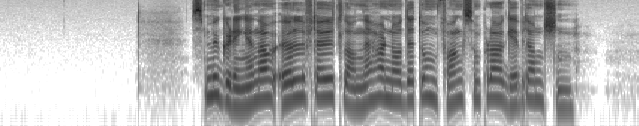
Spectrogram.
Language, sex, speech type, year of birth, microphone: Norwegian, female, read, 1961, Shure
